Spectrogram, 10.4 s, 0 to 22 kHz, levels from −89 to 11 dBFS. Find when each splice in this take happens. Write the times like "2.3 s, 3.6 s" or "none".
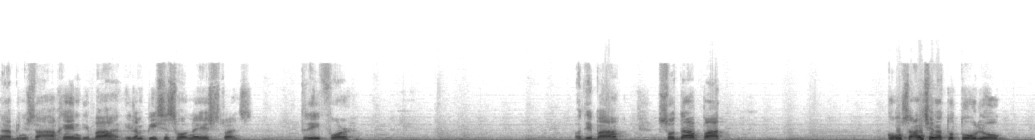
7.3 s, 8.8 s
